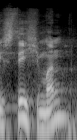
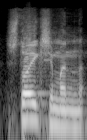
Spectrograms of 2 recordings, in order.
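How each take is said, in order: First: "Stichiman" with STEE first and a soft Greek h-like chi; correct Greek pronunciation. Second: "Stoiximan" read as spelt, with an oy and an x sound; mispronounced company name. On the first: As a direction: say "Stichiman" as STEE-hee-man, no x sound. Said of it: "It's actually Stichiman". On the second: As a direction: say "Stoiximan" with STOY first and a ks in the middle. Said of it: "as you might pronounce it". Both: Shown as a demonstration.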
